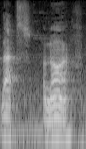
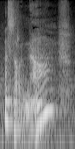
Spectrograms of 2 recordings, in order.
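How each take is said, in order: First: Low, slow Aussie "That's a knife"; Dundee knife line. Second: Dundee knife quote. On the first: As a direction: drop low and drawl out the famous line. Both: Pretend. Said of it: "[name] wears a Crocodile Dundee hat".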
